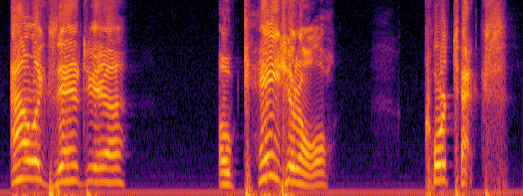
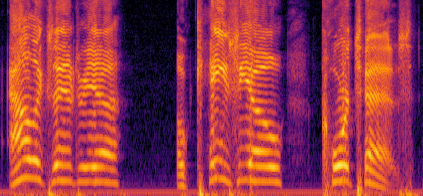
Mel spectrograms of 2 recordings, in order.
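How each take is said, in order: First: The name is said as occasional cortex. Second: The name is said as Ocasio Cortez. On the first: The speaker calls it wrong. "He says" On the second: The speaker calls it right. "I finally got it right"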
